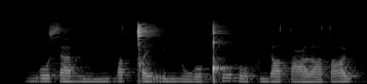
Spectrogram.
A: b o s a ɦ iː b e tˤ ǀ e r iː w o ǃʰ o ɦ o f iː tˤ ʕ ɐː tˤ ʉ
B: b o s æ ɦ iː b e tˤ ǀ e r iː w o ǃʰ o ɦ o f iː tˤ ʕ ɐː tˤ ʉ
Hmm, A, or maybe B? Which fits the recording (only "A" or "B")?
A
